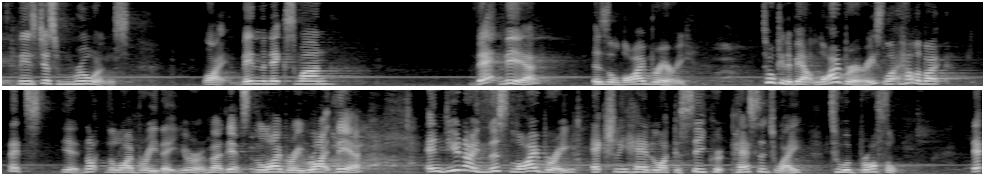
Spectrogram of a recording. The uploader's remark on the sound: Recorded during our 9am service.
